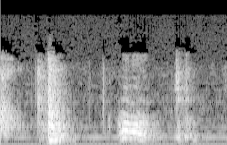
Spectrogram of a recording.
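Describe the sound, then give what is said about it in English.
A back door, used as a shortcut to save a walk to the elevator, creaks open with a squeaky, wavering groan, a brief knock of the latch, then another creak and thud as it swings shut. No voices are heard. “This is a shortcut, this back door.”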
